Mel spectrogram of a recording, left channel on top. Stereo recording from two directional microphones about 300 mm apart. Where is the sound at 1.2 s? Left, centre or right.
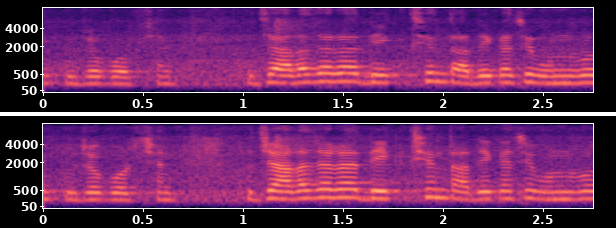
Centre.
